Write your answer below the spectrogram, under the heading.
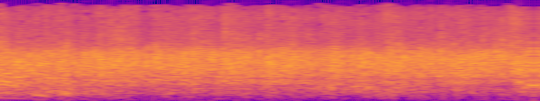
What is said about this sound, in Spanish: ¡Bravo! Es un aplauso a la buena memoria. Y aplaude.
